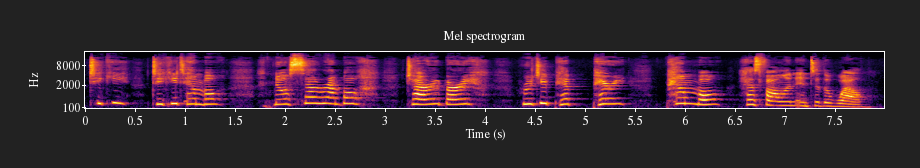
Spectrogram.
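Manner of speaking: high, loud name in breathless bursts; breathless little boy raising the alarm; panting child. A narrator's reading. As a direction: force out each chunk between breaths. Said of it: "he panted".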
